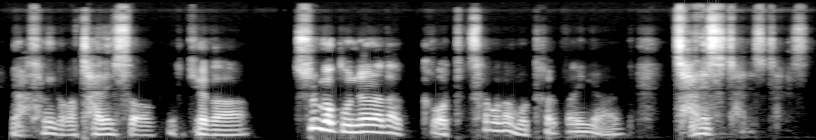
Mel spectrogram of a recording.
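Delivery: God's gentle praise. Pretend. God comforting the pastor after his good deed, soft and tender. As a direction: soothe him like a proud father.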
